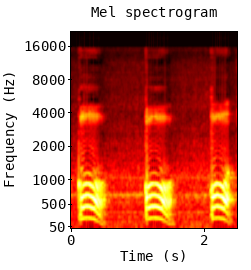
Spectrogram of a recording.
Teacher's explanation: itu bunyi vokal A-nya jadi O karena pangkal lidahnya diangkat, nama sifatnya isti'la.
